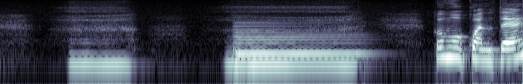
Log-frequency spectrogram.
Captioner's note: yawns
